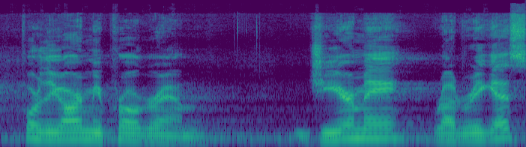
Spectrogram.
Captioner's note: applause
